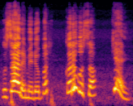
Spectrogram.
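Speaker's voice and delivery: high, loud mocking dare; taunting girl. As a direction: taunt him to get angry. Uma taunting Sanju. (ऊँची तेज़ चिढ़ाती आवाज़)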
